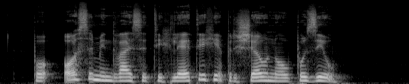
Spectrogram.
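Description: Nothing in the speech recording points to a technical fault, and the signal holds steady with no audible breaks or disturbances at any point.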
